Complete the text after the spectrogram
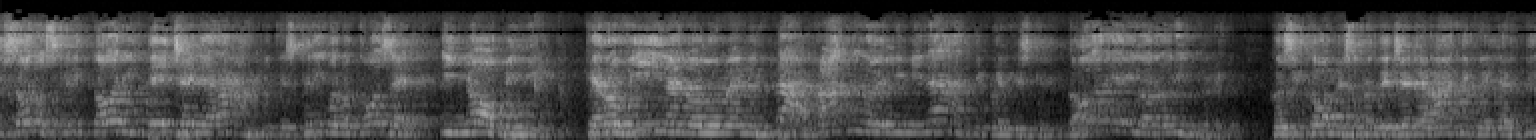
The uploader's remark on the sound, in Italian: Salone del Libro di Torino. Audio registrato in presenza.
